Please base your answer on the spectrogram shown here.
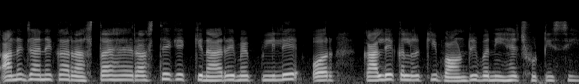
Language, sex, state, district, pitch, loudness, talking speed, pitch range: Hindi, female, Bihar, Madhepura, 200 Hz, -21 LUFS, 175 wpm, 190-215 Hz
